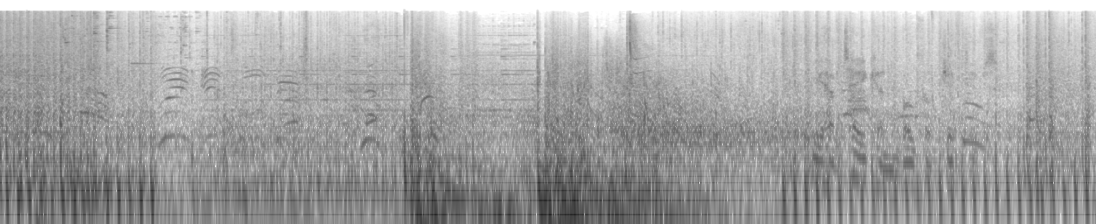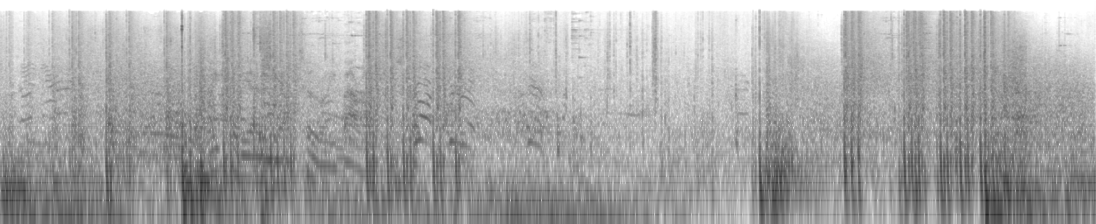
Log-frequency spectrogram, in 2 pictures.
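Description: A rifle fires loud, sharp shots.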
